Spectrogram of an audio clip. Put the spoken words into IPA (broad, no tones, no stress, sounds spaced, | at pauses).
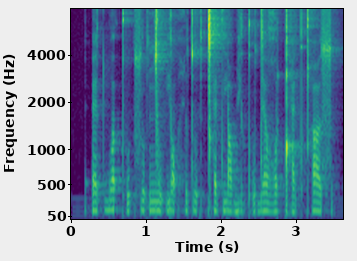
ʔ ɛ t b ʌ ʔ kʷʼ i ʔ sʷ ə˞ ʔ ŋ͡ǀ u ʔ j ɔ ʔ h i tʷ ə˞ ʔ ǀʰ ɛ t j ɑ b j ɪ kʷʼ ʌ d ɛ ʁʷ ɪ ǃʰ æ t qʰ ʊ s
